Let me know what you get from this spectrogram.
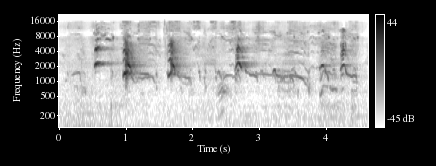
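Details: Six-week-old Labrador Retriever puppies, adventurous and exploring, give high, thin whines and short yelps. About seven bursts come in under five seconds, several sliding downward in pitch, with quiet gaps between them.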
